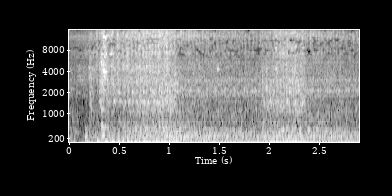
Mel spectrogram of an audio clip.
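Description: Tractor engine starting after a fuel filter replacement, cranking briefly and then catching into a steady, close, low rumbling idle.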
